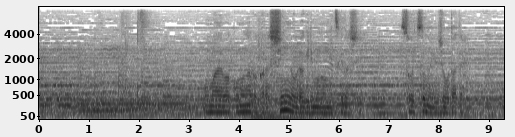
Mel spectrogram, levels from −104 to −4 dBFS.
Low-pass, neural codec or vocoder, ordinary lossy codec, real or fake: 7.2 kHz; none; none; real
